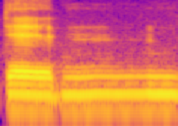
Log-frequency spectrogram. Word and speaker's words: didn't: it right up and when you close it like that you want to close it quickly that's going to create a little burst of air through the nose and then the rest is just the end didn't didn't and then you stop it with the t didn't didn't didn't didn't didn't didn't it all happens very quickly so that's one thing that can happen where you're technically dropping the d uh you can say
